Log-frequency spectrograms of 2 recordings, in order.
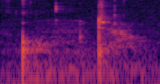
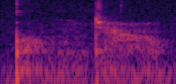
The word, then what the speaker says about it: Guangzhou: In Cantonese, it's Gong Chao. Or Gong Chao.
